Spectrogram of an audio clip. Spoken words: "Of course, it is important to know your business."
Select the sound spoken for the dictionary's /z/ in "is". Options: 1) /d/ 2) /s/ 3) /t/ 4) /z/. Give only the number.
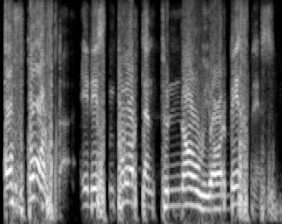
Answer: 2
